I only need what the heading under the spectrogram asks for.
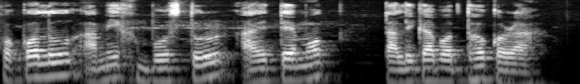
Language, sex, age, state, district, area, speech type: Assamese, male, 30-45, Assam, Biswanath, rural, read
